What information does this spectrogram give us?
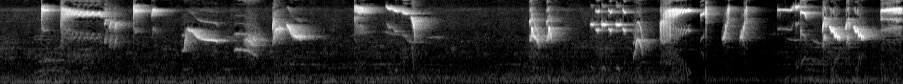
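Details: Chestnut-capped thrush in full, vigorous song. Rapid, varied whistled notes and slurred downward sweeps pour out in phrases, broken by one brief silence midway, then resume with buzzy, ringing notes.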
